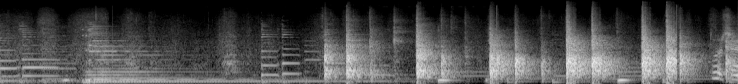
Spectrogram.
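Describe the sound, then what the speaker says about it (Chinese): Meat being chopped with a knife on a board while making Hakka radish stuffed with meat, a run of sharp, close, rhythmic thuds after a brief musical passage. "剁成这样就可以了"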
